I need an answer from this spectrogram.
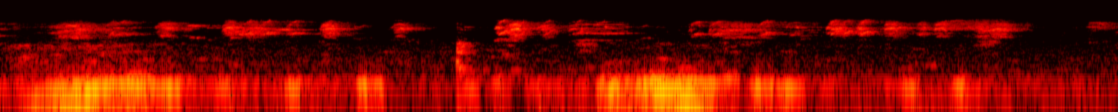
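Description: Many birds chirping and chattering in a dense, continuous chorus. Low rumbling sounds come in briefly about a second in and again around seven seconds in.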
